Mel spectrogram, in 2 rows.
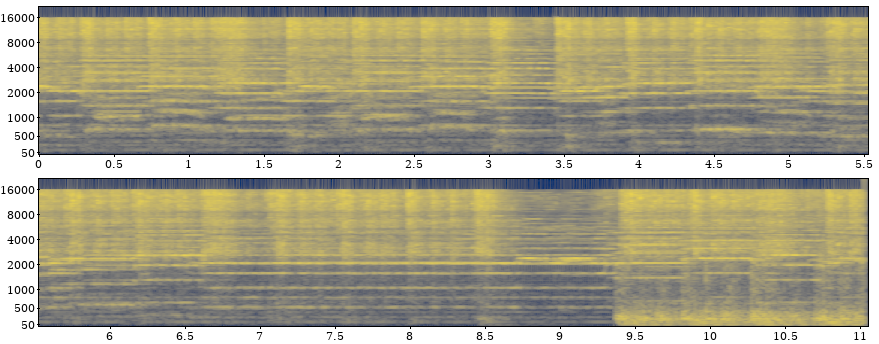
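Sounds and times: bagpipes holding notes: 0:00.0 - 0:11.0
jingling tambourines: 0:00.0 - 0:11.0.

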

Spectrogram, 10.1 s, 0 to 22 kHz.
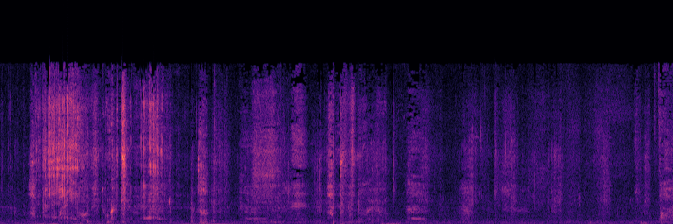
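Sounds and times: person chewing food: 0:00.0 - 0:10.0.

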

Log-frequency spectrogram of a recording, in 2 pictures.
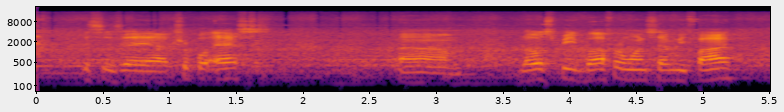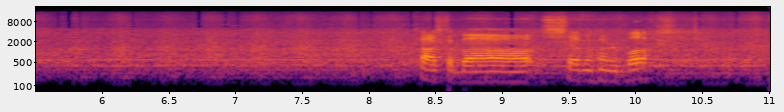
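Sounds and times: floor buffer motor hum: 0:00.0 - 0:11.0.

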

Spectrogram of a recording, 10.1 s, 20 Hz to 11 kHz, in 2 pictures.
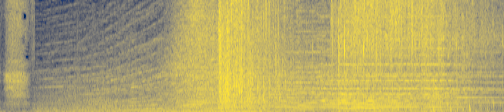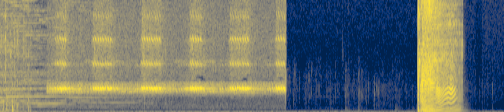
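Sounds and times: cartoon cricket chirp: 0:05.5 - 0:07.9.

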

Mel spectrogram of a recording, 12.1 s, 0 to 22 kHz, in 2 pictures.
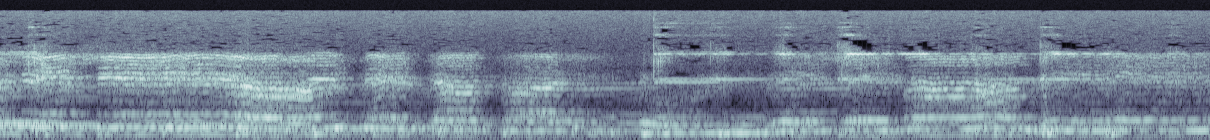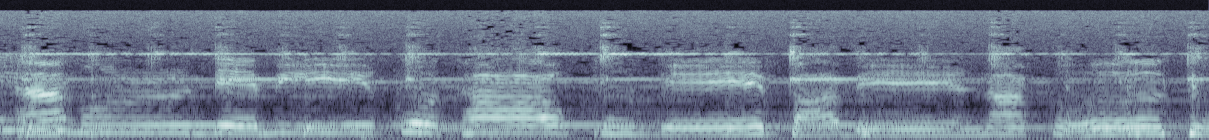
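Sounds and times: devotional chanting: 0:00.0 - 0:12.0
steady held drone tone: 0:00.0 - 0:12.0.

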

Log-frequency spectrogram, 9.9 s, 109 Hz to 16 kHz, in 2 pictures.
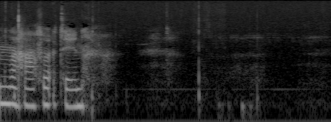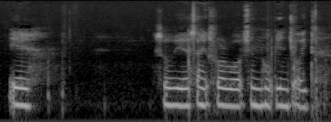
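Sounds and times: faint steady hum: 0:00.0 - 0:09.9
faint breathy sound: 0:01.2 - 0:07.0.

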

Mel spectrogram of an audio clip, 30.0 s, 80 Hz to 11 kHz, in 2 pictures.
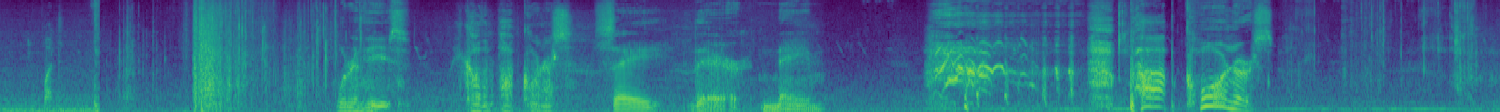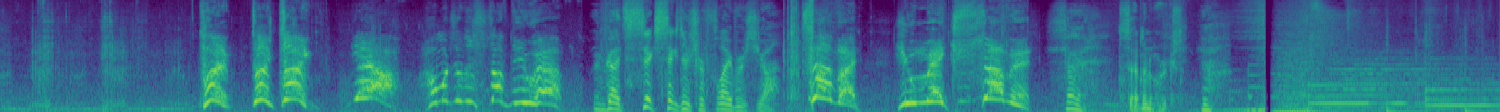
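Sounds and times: loud crackling crunch: 0:01.0 - 0:04.0, 0:12.6 - 0:17.1, 0:21.9 - 0:23.8.

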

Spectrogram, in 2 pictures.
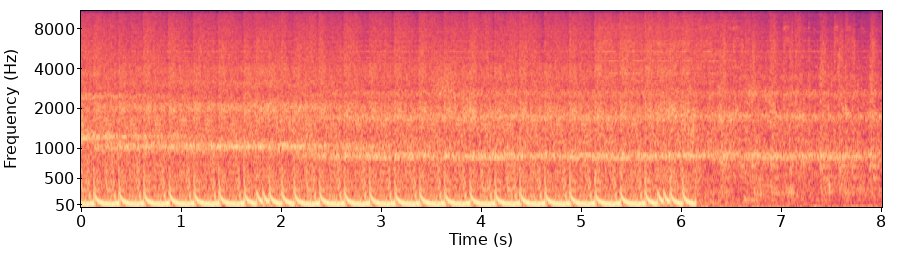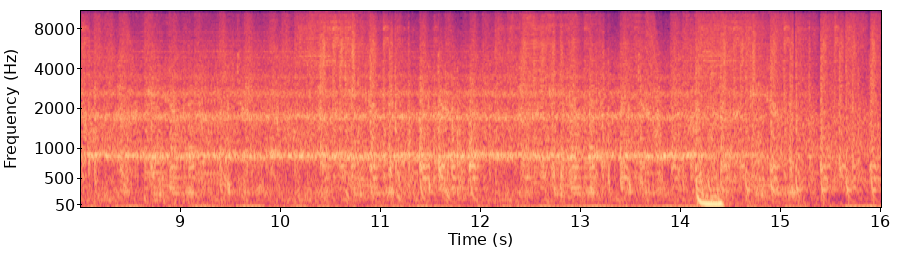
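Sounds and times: distorted kick drums: 0:00.0 - 0:09.5, 0:10.2 - 0:16.0
distorted noise: 0:00.0 - 0:16.0.

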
